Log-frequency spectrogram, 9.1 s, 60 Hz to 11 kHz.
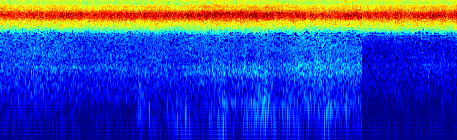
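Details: Swarm of cicadas in St. Louis, 2011, numbers growing worse every day: a dense, unbroken high-pitched droning hiss from countless insects at steady loudness, with faint low rumble underneath.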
